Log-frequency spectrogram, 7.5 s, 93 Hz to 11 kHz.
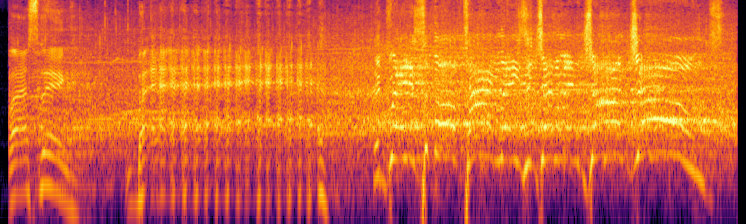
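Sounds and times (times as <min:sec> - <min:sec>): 
crowd noise: 0:00.0 - 0:07.4
speech: 0:00.1 - 0:02.5
laughter: 0:01.2 - 0:05.0
man imitating goat bleats after winning a fight: 0:01.4 - 0:03.3.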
